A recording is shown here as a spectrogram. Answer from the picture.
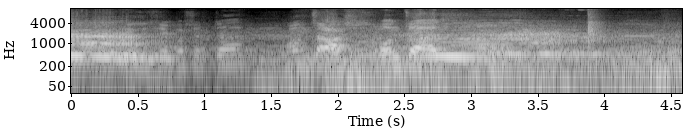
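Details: Bull calves collected by a farmer from Narsingdi on 6 July. Drawn-out moos waver and slide in pitch, with a couple of short rising-falling bawls in the middle and a quiet murmur behind.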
